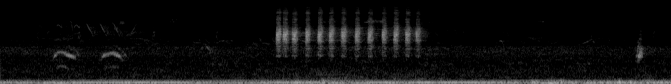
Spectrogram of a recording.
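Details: Yellow-breasted chat song at Osborn Metropark, Huron, Ohio, on a May 2023 morning: two short down-slurred whistles, a pause, then a loud dry rattle of about ten rapid clicks, and a single sharp note, with low background rumble.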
